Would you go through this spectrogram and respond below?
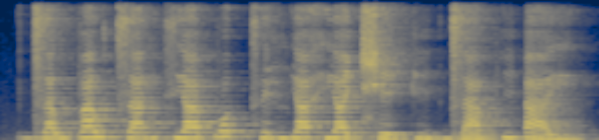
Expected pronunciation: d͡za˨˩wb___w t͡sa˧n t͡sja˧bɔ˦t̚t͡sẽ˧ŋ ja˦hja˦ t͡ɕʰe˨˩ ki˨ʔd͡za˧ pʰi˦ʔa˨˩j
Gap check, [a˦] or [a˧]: a˧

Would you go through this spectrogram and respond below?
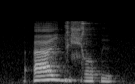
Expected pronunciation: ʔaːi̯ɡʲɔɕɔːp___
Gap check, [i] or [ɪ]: ɪ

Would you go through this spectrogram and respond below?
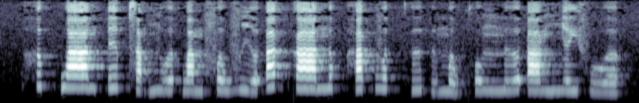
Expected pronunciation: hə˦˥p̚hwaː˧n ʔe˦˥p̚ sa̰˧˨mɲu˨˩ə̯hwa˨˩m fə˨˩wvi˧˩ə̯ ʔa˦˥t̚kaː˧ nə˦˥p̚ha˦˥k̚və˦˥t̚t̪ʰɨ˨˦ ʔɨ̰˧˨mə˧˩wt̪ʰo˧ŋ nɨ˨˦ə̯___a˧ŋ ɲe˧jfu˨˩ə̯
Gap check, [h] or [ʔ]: ʔ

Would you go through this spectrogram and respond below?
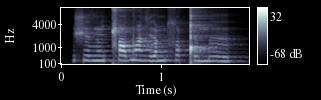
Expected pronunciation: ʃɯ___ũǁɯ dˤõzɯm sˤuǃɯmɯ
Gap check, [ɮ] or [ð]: ð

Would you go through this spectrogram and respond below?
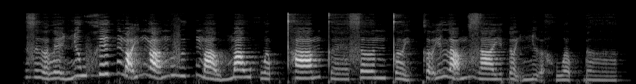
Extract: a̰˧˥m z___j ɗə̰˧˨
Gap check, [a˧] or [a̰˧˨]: a˧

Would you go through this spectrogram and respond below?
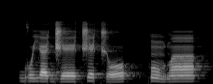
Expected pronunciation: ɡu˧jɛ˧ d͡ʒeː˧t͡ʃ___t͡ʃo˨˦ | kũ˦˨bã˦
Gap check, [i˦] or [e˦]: e˦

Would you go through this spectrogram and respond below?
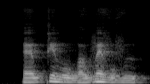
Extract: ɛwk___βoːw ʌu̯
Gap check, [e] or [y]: e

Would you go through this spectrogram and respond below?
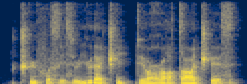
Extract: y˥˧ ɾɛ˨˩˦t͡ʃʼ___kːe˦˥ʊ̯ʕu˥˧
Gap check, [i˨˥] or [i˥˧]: i˥˧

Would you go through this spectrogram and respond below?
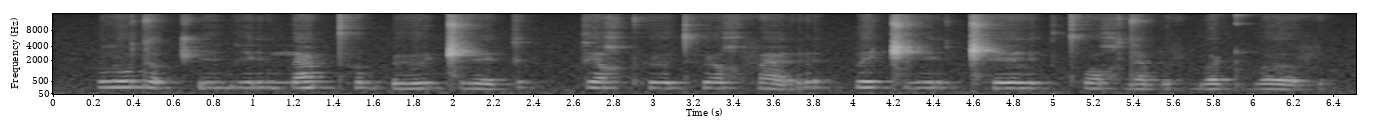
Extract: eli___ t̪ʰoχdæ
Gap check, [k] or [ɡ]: k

